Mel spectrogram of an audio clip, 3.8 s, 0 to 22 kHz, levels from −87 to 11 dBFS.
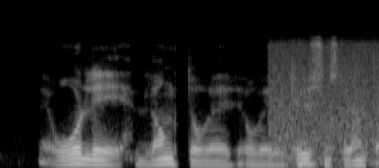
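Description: Throughout the speech, the background falls away in the gaps and swells back under the speech, a pumping that grows plainer once the room noise climbs about 22 dB around 2.5 s. These are noise suppressor artifacts, from per-frame band attenuation of about 21 dB.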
